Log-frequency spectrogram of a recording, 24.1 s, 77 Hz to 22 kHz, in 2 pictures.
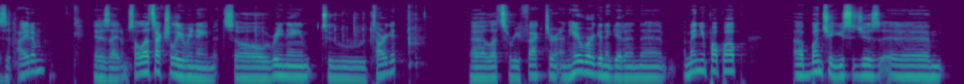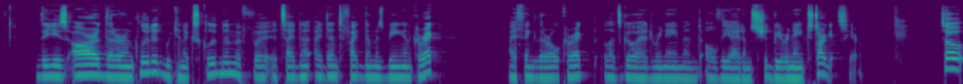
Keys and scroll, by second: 0.1 Return, 1.5 ctrl+s, 1.5 shift+F6.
